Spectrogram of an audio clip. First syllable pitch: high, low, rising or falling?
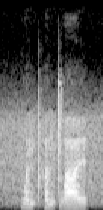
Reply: falling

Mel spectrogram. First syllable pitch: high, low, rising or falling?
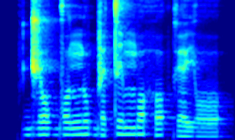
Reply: high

